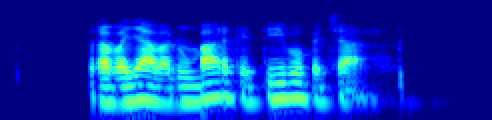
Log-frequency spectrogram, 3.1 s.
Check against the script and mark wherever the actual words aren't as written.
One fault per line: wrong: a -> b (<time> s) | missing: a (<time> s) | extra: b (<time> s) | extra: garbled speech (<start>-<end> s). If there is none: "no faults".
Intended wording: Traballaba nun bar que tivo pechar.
no faults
